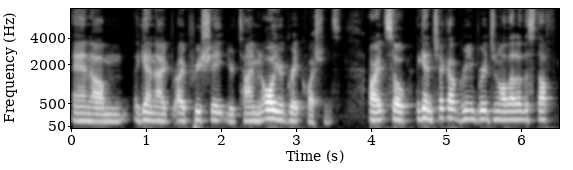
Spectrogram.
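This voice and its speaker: A man's voice: a little high, steady tone, brisk, a little mellow. New Jersey man hosting a live stream. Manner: rambling, repeats words, frequent "right?" tags. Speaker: trading stream host. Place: home studio near New York City.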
